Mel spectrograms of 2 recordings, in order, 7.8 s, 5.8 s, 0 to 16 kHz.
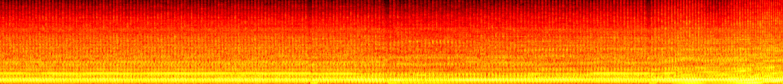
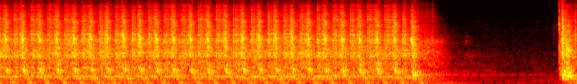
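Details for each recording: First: Longjia 50cc two-stroke scooter on 12 V portable jump starter (no battery) after carb cleaning and electrics sorted: idles steadily, revs up cleanly and drops back smoothly before shut-off; normal running. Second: Longjia 50cc two-stroke scooter, cleaned carb and sorted electrics, powered by a 12 V portable jump starter with no battery: fast, even starter churn about three beats a second for four seconds, then it cuts out; never catches, cranking but no start.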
